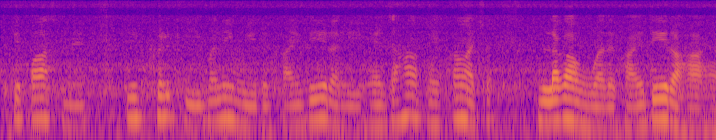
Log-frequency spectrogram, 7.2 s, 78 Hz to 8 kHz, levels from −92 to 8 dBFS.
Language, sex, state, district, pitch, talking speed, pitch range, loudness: Hindi, male, Uttarakhand, Uttarkashi, 140 Hz, 165 wpm, 120-155 Hz, -31 LUFS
